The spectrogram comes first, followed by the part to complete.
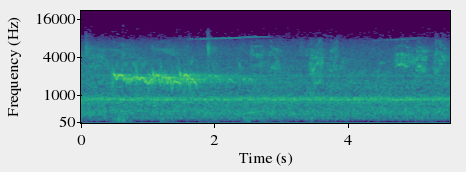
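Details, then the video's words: Spot-backed Puffbird (Nystalus maculatus) in Ceará, Brazil, giving a quick run of high, thin whistled notes for about a second over a steady droning hum, with faint scattered chirps afterward. "Rapazinho-dos-velhos / Spot-backed Puffbird / Nystalus maculatus"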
